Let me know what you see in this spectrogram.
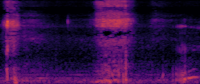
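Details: A pet with a cold, cough and runny nose gives a sharp nasal burst, then a hissing, snort-like exhale: a sneeze.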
